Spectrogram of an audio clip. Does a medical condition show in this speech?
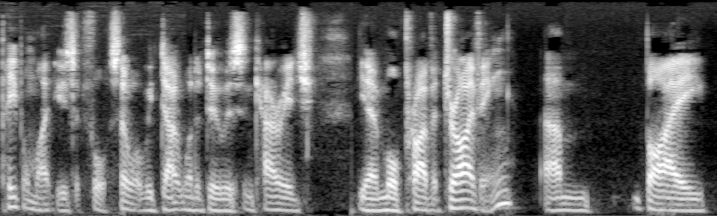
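No.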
